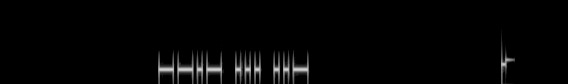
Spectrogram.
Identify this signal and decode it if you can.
Morse code, heard as a keyed tone, about 25 wpm, 700 Hz. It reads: QSU
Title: Q-Codes with Spoken Meaning - 25wpm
